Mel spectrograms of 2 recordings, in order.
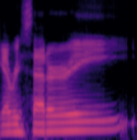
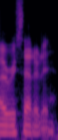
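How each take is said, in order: First: Saturday stretched long with a rising end; "Saturday" trailing into a long, rising final vowel; weird drawn-out Saturday. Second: Said in the usual way. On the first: Real, not acted. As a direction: drag out the end of "Saturday", sliding upward. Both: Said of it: "I said that in a weird way".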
